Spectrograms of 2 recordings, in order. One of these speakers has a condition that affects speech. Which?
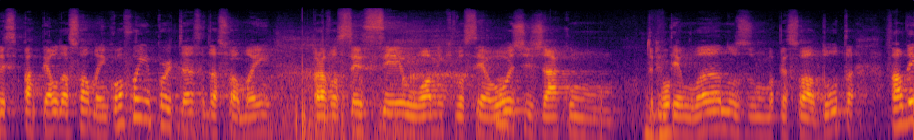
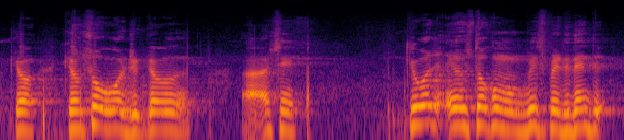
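The second: cerebral palsy; from extreme premature birth, physical disability; age 31, near-normal functioning.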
